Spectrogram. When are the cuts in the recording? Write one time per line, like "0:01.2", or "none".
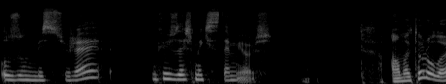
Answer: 0:01.3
